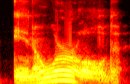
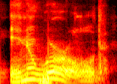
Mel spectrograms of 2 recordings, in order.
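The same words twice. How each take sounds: First: Slow, low movie trailer read; deep trailer voice. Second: Slow movie trailer narrator. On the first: Showing chat how to say it, trailer voice. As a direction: boom it like a film trailer announcer. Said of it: "Like that". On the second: Streamer told to say it, trailer voice. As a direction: intone it like a film trailer. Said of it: "Hero was told to say". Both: Shown as a demonstration.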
